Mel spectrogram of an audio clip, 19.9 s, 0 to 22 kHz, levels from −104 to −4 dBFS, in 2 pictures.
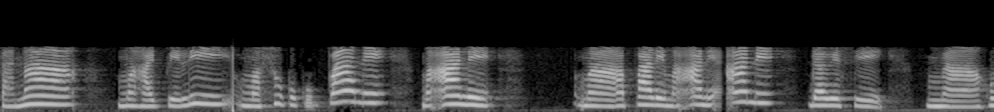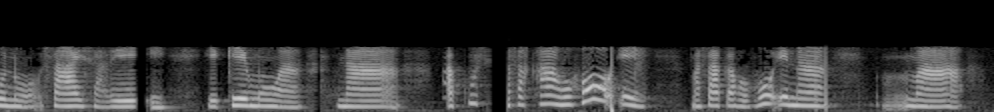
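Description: At 2.32 s a loud pop, likely a voltage glitch such as a switch or static discharge, jumps well above the speech. It shows as a single tall waveform spike and a thin vertical broadband line on a spectrogram. Packet loss with pitch repetition follows at 7.18 s (80 ms), 11.26 s just after "dawese mahono sae" (140 ms), 13.08 s (60 ms) and 14.82 s (200 ms). Each time the last pitch cycle is looped, which gives flat, buzzy harmonic stripes and a repeating waveform that fades to silence in the longer gaps. More pops occur at 16.06 s and as a double pop between 18.10 and 18.22 s.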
